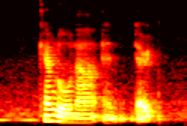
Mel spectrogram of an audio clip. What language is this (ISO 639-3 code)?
eng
